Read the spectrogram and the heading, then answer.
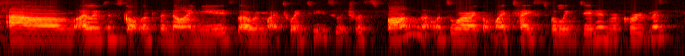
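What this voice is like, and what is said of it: Australian accent. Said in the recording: “I'm obviously Australian by the accent.”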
